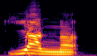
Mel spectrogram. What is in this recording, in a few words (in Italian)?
"janna", dialetto; jànna ghianda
